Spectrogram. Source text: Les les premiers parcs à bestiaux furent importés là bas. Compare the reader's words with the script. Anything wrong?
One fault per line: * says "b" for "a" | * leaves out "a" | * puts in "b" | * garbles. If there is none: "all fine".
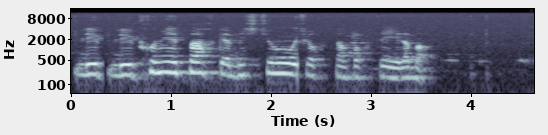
all fine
